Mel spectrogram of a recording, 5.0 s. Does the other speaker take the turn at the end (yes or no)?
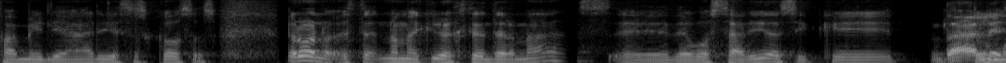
yes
